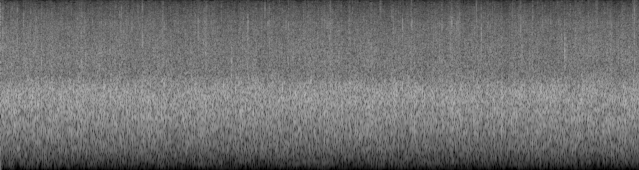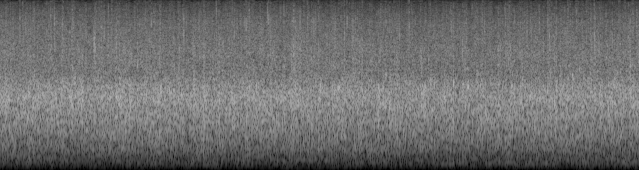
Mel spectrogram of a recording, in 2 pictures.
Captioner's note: applause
